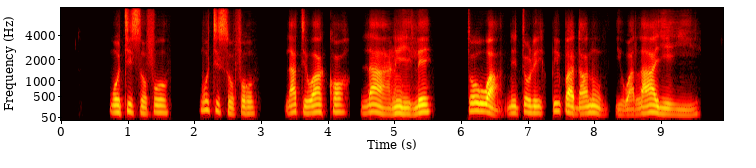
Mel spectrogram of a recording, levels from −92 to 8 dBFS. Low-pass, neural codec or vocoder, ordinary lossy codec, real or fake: none; codec, 16 kHz, 0.7 kbps, FocalCodec; none; fake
